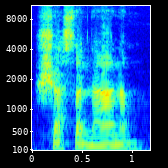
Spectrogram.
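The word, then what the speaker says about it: śāsanānāṃ: Thành thử ra chúng ta đọc là Shasananam, Shasananam. Chữ S có dấu sắc, chúng ta đọc là S. Giống như là sugar. Trong tiếng Anh sugar là đường đó, chúng ta đọc là Shasananam, Shasananam.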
